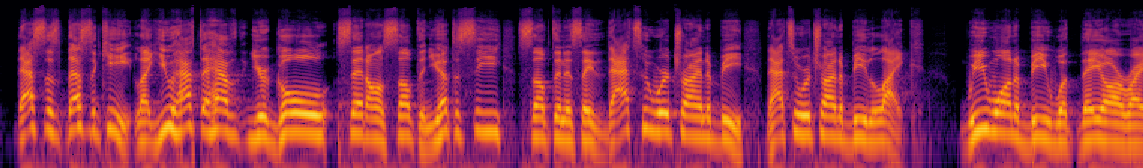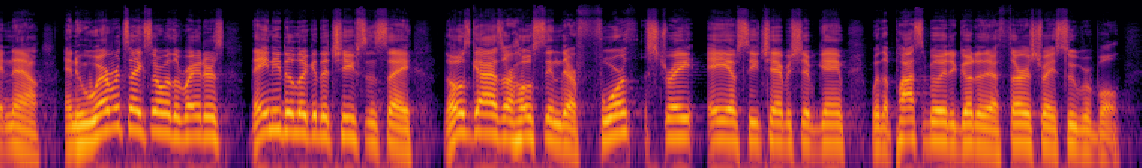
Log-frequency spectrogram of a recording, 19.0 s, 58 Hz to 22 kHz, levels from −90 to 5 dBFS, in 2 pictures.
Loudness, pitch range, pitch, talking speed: -16 LUFS, 145-200 Hz, 165 Hz, 250 wpm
